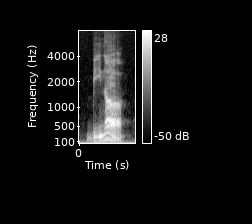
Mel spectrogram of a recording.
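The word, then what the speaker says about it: bina (בינה): Also, be careful to say bina. Umlamed le'enosh bina. The emphasis on the nun.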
